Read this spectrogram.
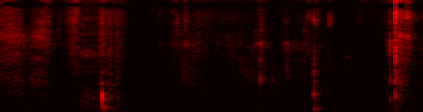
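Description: Cardboard taps softly on a table.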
